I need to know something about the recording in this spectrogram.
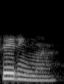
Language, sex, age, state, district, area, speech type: Tamil, female, 18-30, Tamil Nadu, Erode, rural, conversation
